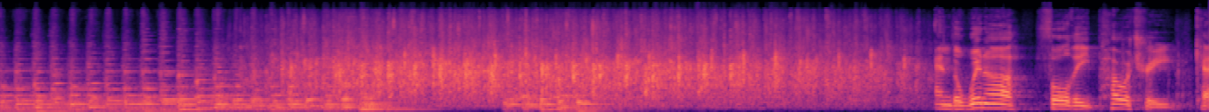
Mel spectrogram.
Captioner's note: applause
